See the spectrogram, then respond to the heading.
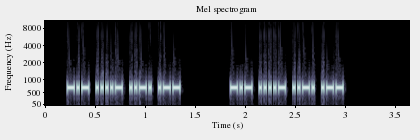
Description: Morse code, heard as a keyed tone, about 51 wpm, 700 Hz. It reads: K4FW K4FW
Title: USA Call Signs - 4 Characters - Repeated 2x - 50wpm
